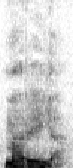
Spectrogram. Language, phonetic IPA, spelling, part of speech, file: Polish, [maˈrɨja], Maryja, proper noun, Pl-Maryja .ogg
